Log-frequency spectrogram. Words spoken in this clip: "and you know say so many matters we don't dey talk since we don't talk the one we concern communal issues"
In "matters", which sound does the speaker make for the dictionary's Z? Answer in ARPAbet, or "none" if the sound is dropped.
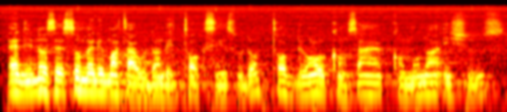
none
